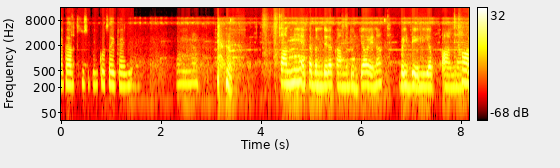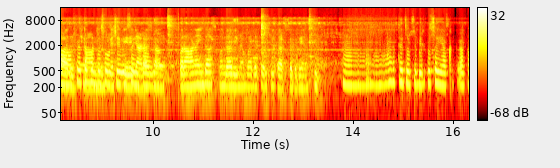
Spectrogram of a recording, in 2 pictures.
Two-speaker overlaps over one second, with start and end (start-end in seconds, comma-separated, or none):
8.0-10.1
